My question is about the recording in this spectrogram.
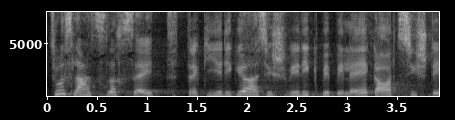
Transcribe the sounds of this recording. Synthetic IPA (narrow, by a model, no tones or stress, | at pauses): t͡suːəslæt͡sləχsɛɪttrɛɡ̥iːəɾikjaːɛsɪʃʃviɾikb̥ibelɛːɡɑɾtːyʃteː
